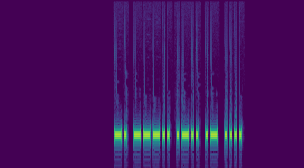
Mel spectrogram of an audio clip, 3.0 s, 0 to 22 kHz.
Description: Morse code, heard as a keyed tone, about 46 wpm, 700 Hz. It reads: N8LAH
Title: USA Call Signs - 5 Characters - 3x Character Spacing - 50wpm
